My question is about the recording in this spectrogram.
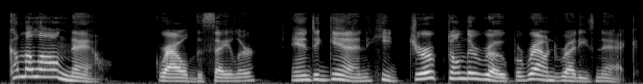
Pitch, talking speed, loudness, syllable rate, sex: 205 Hz, 150 wpm, -18 LUFS, 4.3 syllables/s, female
